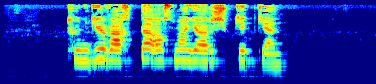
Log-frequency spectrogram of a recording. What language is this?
Uzbek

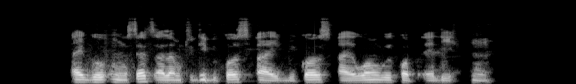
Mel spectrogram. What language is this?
Nigerian Pidgin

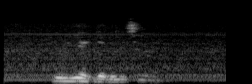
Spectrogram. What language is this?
Kabyle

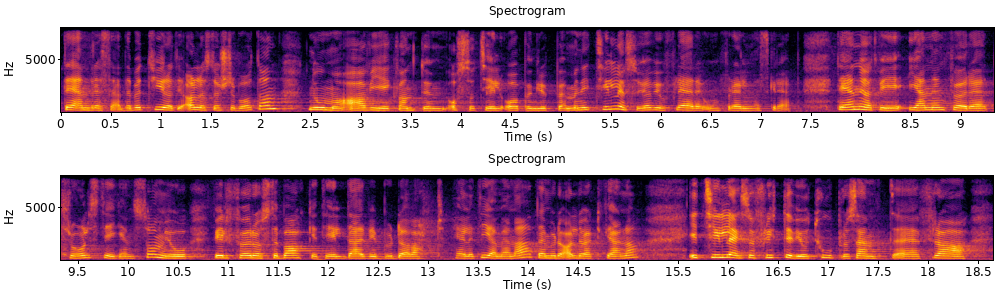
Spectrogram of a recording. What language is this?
Norwegian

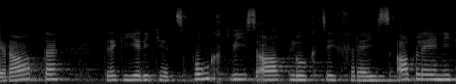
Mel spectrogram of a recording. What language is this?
Swiss German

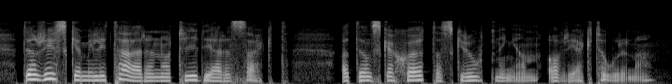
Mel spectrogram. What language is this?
Swedish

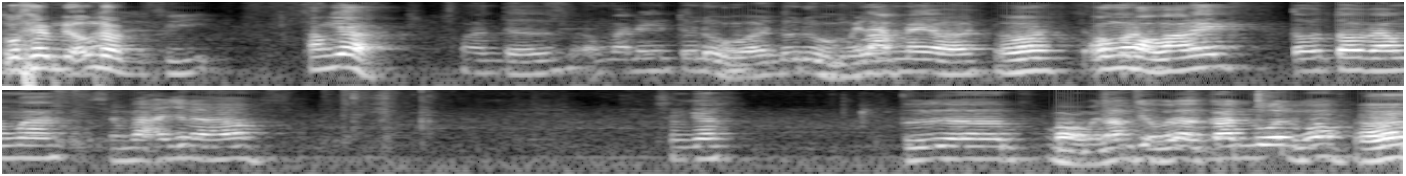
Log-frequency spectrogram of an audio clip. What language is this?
Vietnamese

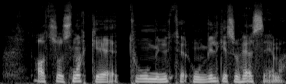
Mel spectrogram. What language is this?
Norwegian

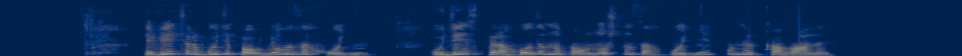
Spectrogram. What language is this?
Belarusian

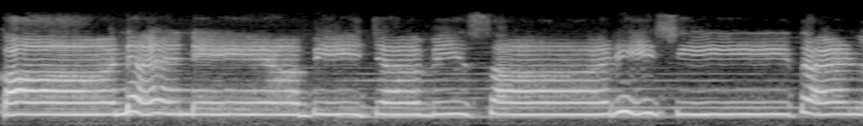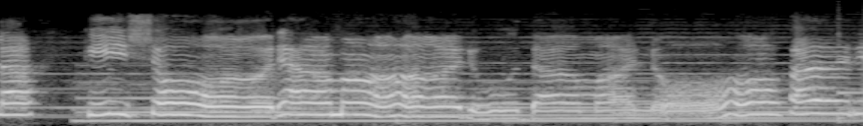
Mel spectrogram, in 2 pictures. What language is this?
Malayalam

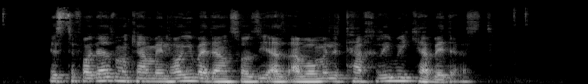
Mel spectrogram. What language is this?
Persian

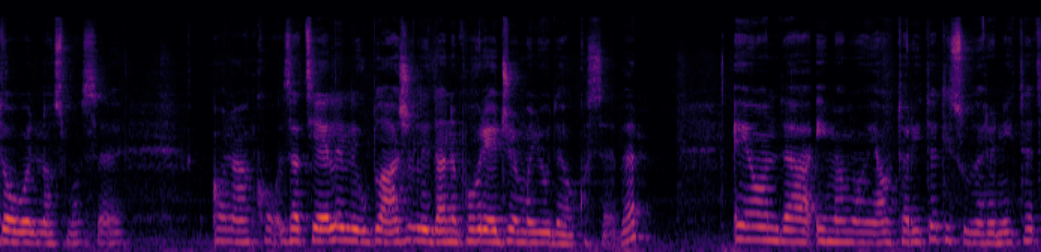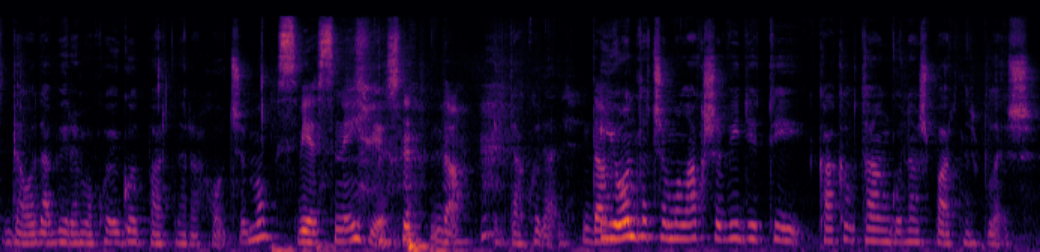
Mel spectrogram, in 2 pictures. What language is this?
Croatian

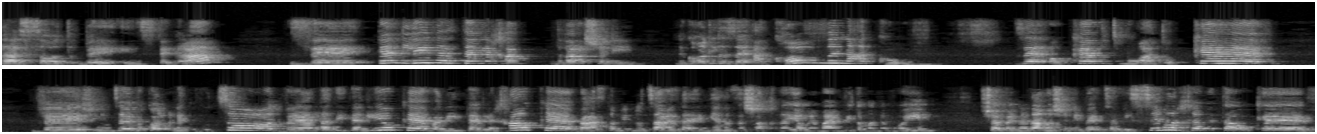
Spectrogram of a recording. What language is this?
Hebrew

